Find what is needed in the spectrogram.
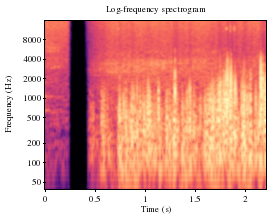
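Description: Wind buffeting the microphone: a dense, crackly rush of noise that starts abruptly about half a second in, after a brief dropout to silence.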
